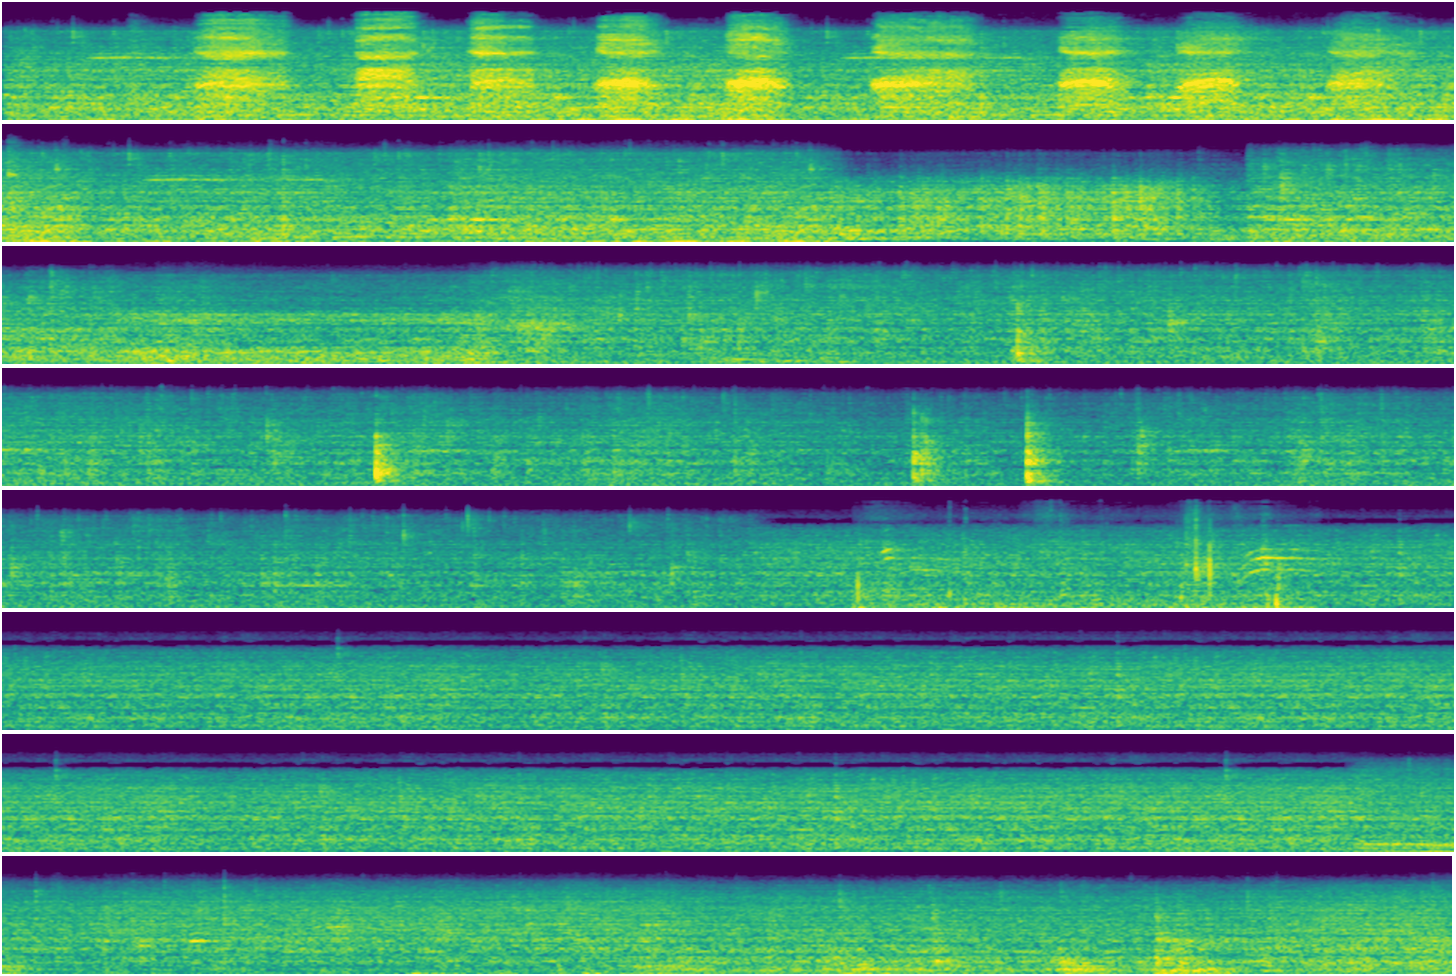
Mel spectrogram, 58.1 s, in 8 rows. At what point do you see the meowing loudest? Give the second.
35 s.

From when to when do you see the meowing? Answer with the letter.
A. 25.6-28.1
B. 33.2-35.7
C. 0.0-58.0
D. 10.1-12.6
B.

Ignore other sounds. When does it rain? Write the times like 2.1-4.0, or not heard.
0.0-58.0.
